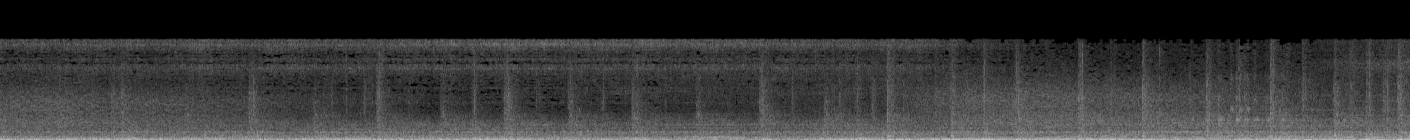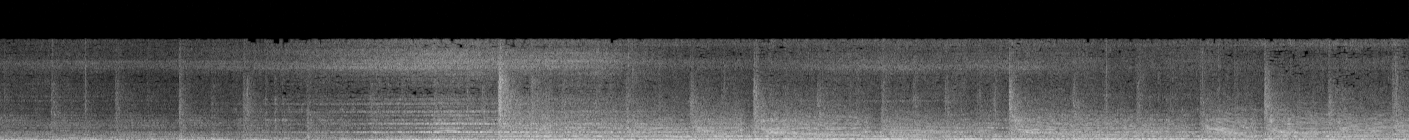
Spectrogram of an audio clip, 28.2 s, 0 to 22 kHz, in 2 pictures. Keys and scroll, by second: 0.2 ctrl+z, 1.0 ctrl+z, 2.9 v, 3.5 ctrl+v, 3.6 ctrl+t, 9.6 ctrl+o, 12.0 ctrl+t, 18.1 ctrl+t, 19.0 ctrl+z, 26.1 ctrl+d, 27.1 ctrl+d.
